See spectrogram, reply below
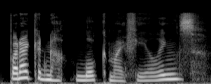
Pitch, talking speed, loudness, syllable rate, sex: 210 Hz, 200 wpm, -17 LUFS, 4.7 syllables/s, female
